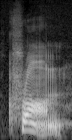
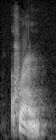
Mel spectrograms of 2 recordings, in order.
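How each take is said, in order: First: The vowel sounds like the 'aw' in lawn. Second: The vowel sounds like the 'ow' in crown. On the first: "In Connacht, then, it's more like crawn" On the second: "that's the way it's pronounced in Munster"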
